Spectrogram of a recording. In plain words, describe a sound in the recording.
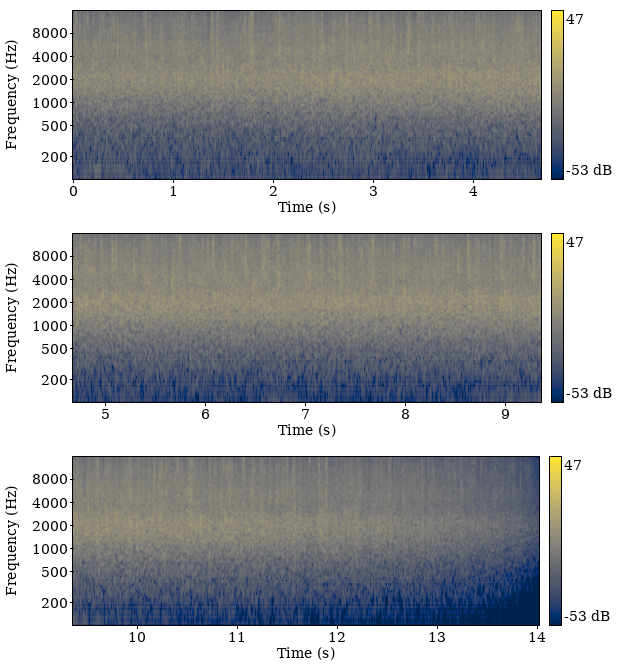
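A large crowd applauds loudly in a big echoing hall and the applause slowly fades away.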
